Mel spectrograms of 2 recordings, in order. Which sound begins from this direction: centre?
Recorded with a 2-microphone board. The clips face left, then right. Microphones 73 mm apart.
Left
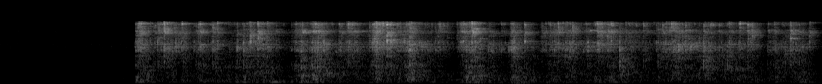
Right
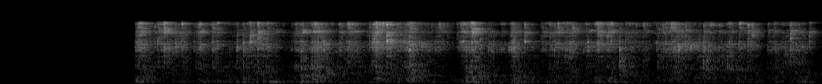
Keys jangling, at 1.4 s.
